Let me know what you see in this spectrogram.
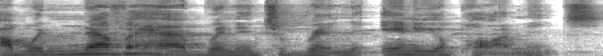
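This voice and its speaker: An animated tone delivered at a fairly slow pace. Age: 60s. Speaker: vlogger giving housing advice. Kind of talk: casual monologue, advice vlog.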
